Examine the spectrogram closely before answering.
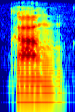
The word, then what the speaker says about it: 강: in the syllable 강, you know 기역 is sounded 그, 아 is sounded 아, 이응 is sounded 응. Then, if you pronounce it with the feeling at once, it's like 그아응, 그아응, 그아응, 그아응, 강. Finally, the sound 강 is completed.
